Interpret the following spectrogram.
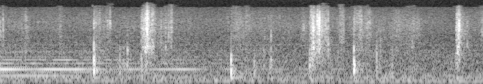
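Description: Faint footsteps on a hard floor, several irregular steps, over soft background music whose held notes fade out within the first second.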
